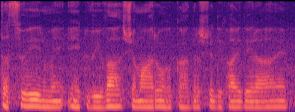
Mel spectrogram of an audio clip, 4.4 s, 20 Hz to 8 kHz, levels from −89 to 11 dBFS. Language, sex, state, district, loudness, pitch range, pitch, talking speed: Hindi, male, Uttar Pradesh, Lalitpur, -19 LUFS, 110-120 Hz, 115 Hz, 150 wpm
